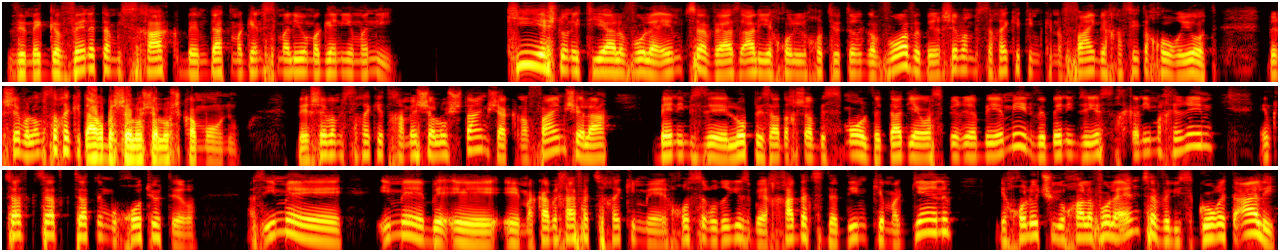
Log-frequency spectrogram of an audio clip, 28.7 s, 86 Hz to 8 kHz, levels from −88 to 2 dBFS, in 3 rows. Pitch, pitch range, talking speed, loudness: 155 Hz, 140-175 Hz, 170 wpm, -22 LUFS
